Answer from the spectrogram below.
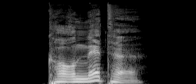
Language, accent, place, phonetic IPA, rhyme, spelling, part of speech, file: German, Germany, Berlin, [kɔʁˈnɛtə], -ɛtə, Kornette, noun, De-Kornette.ogg
- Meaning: nominative/accusative/genitive plural of Kornett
